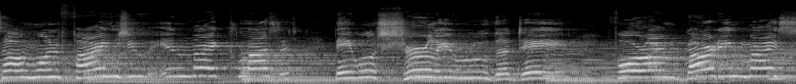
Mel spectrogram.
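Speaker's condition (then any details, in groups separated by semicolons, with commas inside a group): No condition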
